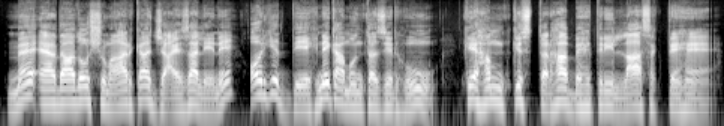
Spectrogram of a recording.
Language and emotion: Urdu, happy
